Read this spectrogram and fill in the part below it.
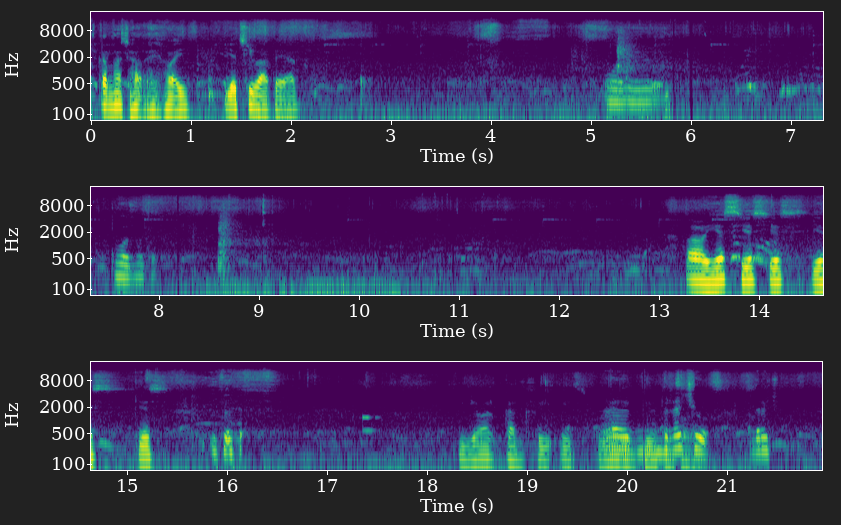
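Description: A man talks close by, with animation.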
